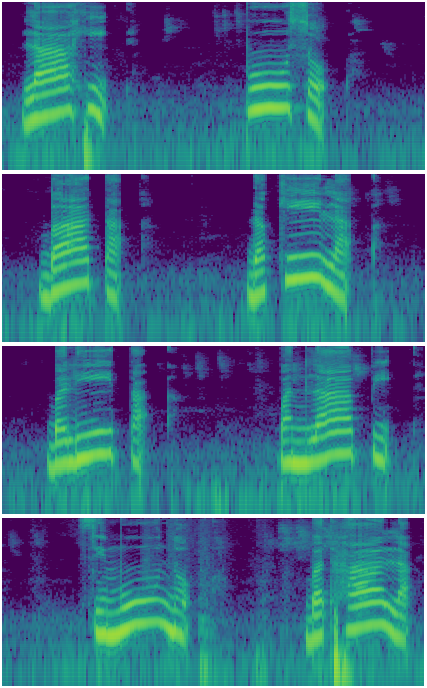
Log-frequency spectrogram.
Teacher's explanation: Binibigkas ito ng dahan-dahan katulad ng malumay. May diin sa ikalawang pantig mula sa huli. May impit na tunog sa huling pantig. Ito ay ginagamitan ng tuldik na paiwa. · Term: Malumi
